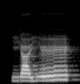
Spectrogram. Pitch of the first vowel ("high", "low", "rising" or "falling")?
low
